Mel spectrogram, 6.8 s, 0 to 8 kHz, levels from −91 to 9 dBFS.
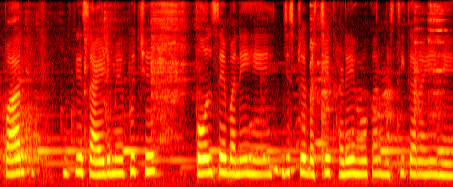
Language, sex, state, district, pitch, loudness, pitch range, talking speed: Hindi, female, Madhya Pradesh, Bhopal, 225 Hz, -18 LUFS, 210-240 Hz, 160 wpm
